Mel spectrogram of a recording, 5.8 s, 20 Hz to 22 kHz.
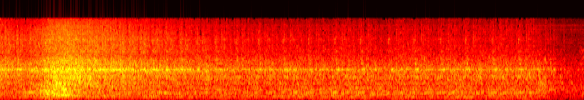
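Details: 1941 Ford pickup, carburettor previously flooding, engine still warm after about half an hour: catches almost straight away and settles into a steady even idle with no stumbling; normal hot restart.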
